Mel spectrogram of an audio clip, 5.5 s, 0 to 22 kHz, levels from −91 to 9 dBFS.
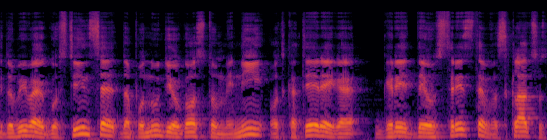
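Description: From start to finish, the speech sounds rough and grainy. Noise fills the gaps between the pitch harmonics, so the voice loses its clean tonal structure. The top band sounds dulled and partly synthetic. The likely cause is heavy low-delay AAC compression, as used in video calls. Its short frames resolve harmonics poorly and need more bits. Damage this strong fits a bitrate around 24 kbps.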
